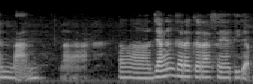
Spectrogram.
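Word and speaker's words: 男: Ini bacanya adalah nan.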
